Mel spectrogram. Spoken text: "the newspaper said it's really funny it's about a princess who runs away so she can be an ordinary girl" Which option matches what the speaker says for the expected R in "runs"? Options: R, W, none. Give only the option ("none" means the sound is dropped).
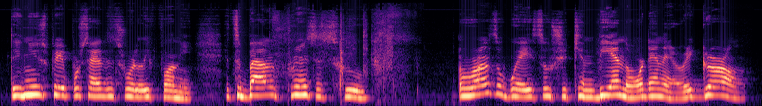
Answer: R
